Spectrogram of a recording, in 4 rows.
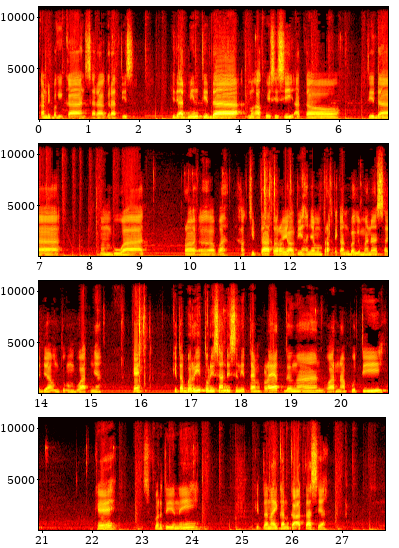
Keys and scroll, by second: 0.9 e, 11.5 BackSpace, 12.7 l, 12.8 a, 16.0 BackSpace, 16.2 e.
